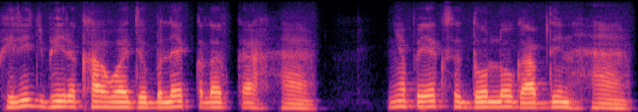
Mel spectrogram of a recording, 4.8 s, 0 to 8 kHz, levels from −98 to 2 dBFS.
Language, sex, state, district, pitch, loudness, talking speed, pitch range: Hindi, male, Jharkhand, Palamu, 135 Hz, -19 LUFS, 225 wpm, 125-145 Hz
